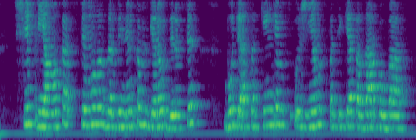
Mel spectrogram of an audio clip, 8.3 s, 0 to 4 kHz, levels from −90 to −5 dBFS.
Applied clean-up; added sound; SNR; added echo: none; none; none; reverberation time 0.6 s.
